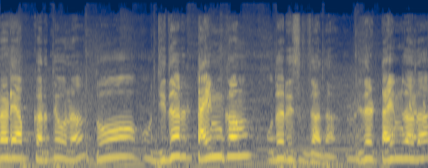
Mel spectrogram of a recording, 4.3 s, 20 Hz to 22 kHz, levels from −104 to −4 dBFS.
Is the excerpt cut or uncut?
cut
